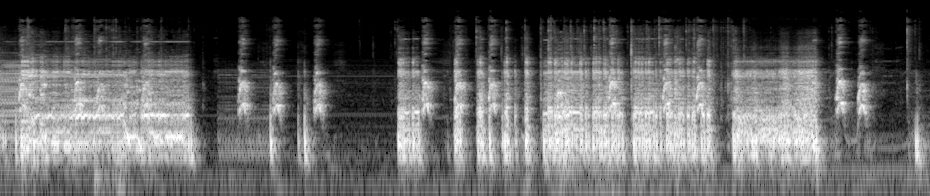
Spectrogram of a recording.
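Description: A small electronic keyboard plays bright synth chords and notes close by.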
